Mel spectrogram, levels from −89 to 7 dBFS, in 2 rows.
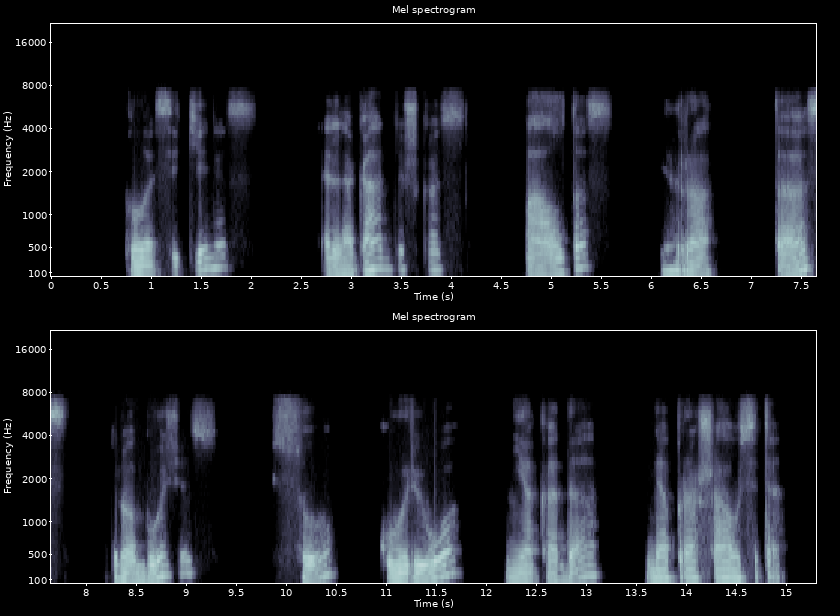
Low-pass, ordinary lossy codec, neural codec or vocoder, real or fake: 7.2 kHz; Opus, 24 kbps; autoencoder, 48 kHz, 128 numbers a frame, DAC-VAE, trained on Japanese speech; fake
